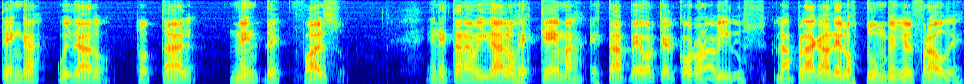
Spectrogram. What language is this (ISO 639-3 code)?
spa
